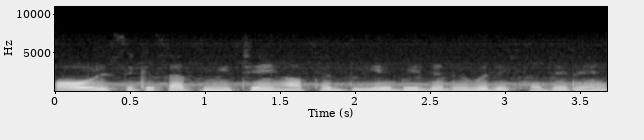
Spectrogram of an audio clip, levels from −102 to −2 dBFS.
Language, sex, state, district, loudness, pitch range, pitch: Hindi, female, Bihar, East Champaran, -25 LUFS, 195-220 Hz, 205 Hz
